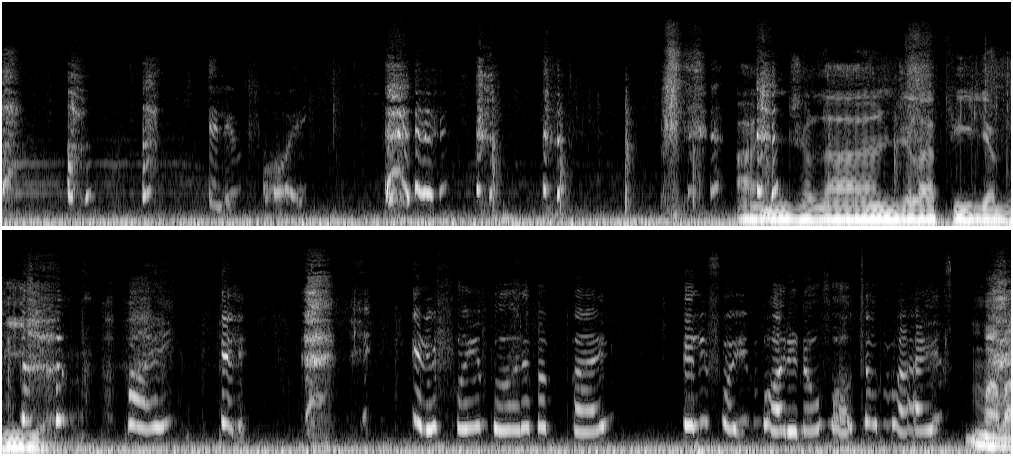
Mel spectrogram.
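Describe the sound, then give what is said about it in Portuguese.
A woman cries and whimpers, breaking into a loud, drawn-out wavering sob partway through, with emotional speech before and after it. “gastando suas lágrimas à toa.”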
